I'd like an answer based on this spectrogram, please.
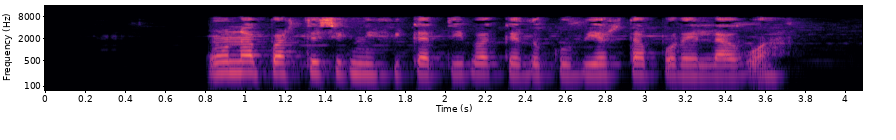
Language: Spanish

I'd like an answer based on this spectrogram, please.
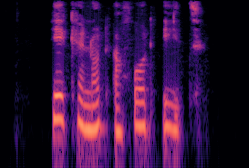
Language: English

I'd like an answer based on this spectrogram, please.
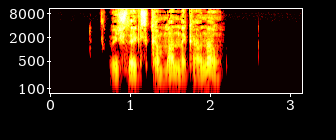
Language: Latvian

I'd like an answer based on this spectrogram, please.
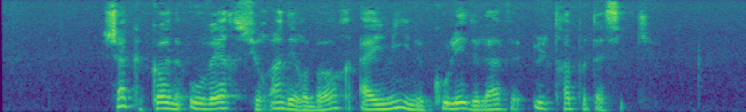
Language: French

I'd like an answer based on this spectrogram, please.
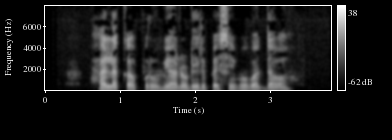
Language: Pashto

